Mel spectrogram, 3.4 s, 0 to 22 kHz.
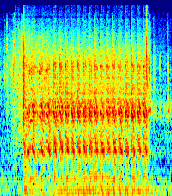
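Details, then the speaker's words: Ex-police Ram 2500 HD, 5.7 Hemi, 357,000 miles, cranked on a booster pack: even starter pulses about three a second for 2.5 seconds, spins but never fires; suspected to have lost its prime. "I don't think this one runs guys check gauges I'm not going to burn up my booster pack on this one truck it probably probably lost its prime"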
